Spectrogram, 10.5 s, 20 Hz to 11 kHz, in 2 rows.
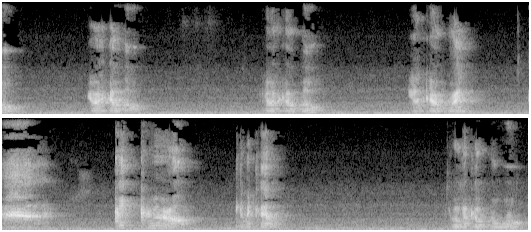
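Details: Female Congo African Grey parrot chick, hatched June 2021, a household pet rehearsing words such as 'apple'; a series of about eight rough, word-like utterances spaced a second or so apart, quiet room tone between them.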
